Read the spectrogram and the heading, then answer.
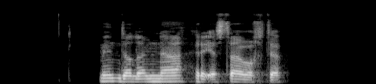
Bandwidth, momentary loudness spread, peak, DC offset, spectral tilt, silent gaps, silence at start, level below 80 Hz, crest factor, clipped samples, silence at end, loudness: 11.5 kHz; 6 LU; 0 dBFS; under 0.1%; -5 dB/octave; none; 1 s; -64 dBFS; 16 dB; under 0.1%; 0.95 s; -15 LUFS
